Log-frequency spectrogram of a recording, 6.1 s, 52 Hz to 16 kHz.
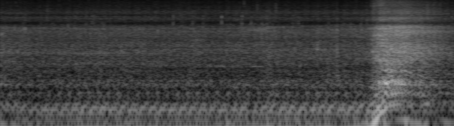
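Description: Air-cooled Porsche 911 flat-six running at low speed as the car rolls past, with a short, loud rise in revs about five seconds in.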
